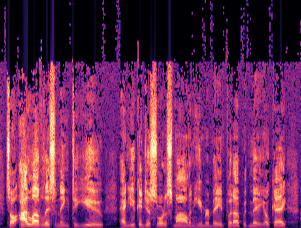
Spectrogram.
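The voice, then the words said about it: Mixed Georgian and Texan Southern accent. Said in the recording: “my accent is a combination of Georgian and Texan, really intertwined. It's a little strange”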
